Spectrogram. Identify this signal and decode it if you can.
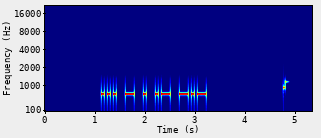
Morse code, heard as a keyed tone, about 20 wpm, 700 Hz. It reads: STEAK
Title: Top 1251-1500 Words 20wpm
